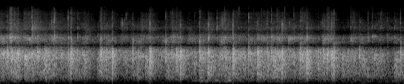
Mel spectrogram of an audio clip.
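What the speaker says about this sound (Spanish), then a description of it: "Un aplauso a ellos también." Audience at a science communication talk applauding, a dense steady clapping that fills the room for about four seconds at even loudness, with no voices over it.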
